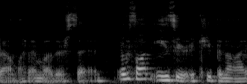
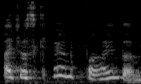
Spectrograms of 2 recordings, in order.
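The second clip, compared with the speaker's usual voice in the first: put-on whiny girl; 10 semitones higher, 3 dB louder than usual. A narrator's reading. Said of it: "Sheila said".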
